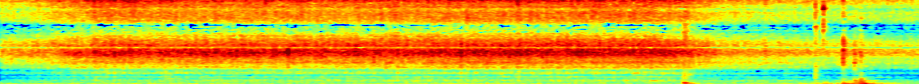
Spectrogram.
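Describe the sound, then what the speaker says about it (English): Onion and pork fry in a pan in the video game Cooking Simulator, giving a steady, loud sizzle that runs unbroken for several seconds before easing off, followed by a few brief clatters near the end. "And the onion, again, is cooking so quickly."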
